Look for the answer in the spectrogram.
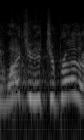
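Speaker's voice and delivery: a hint of a cross mother asking why; mom scolding. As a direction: mom scolding her son, mild mock scold. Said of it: "she'd say".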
